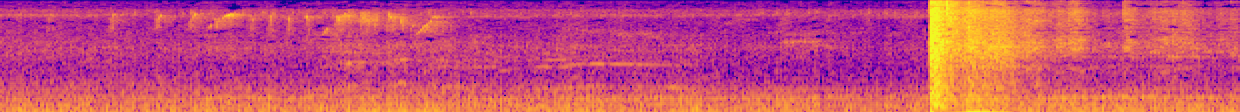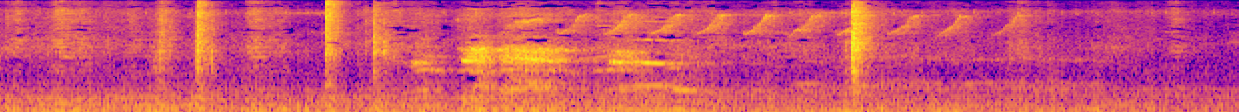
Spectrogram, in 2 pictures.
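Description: One sharp air rifle shot about four and a half seconds in, with a short ringing tail, followed by a few lighter clicks and a sharper click as the gun is handled. Small birds chirp around it.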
